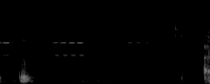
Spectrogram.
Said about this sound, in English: My phone was on silent, y'all, but I forgot I had set that alarm, so excuse that.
